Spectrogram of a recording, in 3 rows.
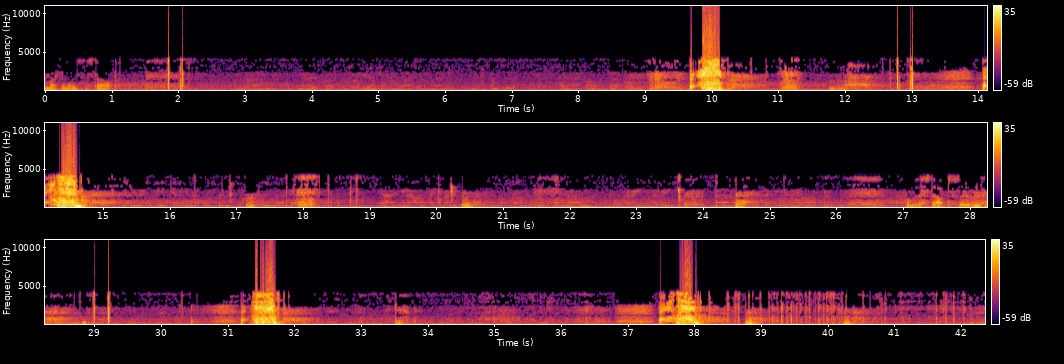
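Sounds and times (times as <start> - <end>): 
speech: 0.0 - 2.2, 14.6 - 14.8
low hum: 0.0 - 42.3
small vocal noises: 8.6 - 19.0, 23.5 - 42.3
person sneezing loudly: 9.7 - 10.5, 14.1 - 14.9, 31.2 - 32.0, 37.4 - 39.0.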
